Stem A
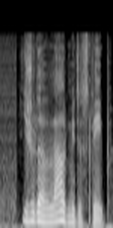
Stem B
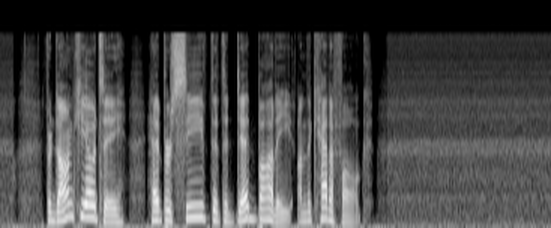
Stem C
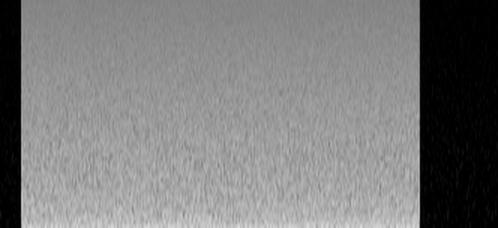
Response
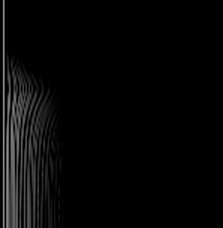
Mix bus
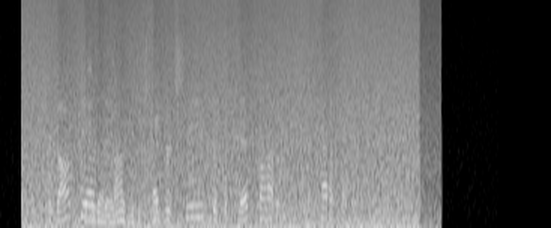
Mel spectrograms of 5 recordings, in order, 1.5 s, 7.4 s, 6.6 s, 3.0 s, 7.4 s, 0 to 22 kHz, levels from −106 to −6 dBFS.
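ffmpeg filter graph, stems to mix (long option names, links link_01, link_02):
-filter_complex "[0:a]adelay=800,volume=1.5dB[link_01];[1:a]aeval=exprs='val(0)*gte(abs(val(0)),0.075)':channel_layout=same,volume=-3dB[link_02];[2:a]volume=-2dB,asplit=2[link_03][link_04];[link_04]volume=-13dB,aecho=0:1:293:1[link_05];[link_01][link_02][link_03][link_05]amix=inputs=4:normalize=0,alimiter=limit=-14.5dB:level=0:latency=1:release=373"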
